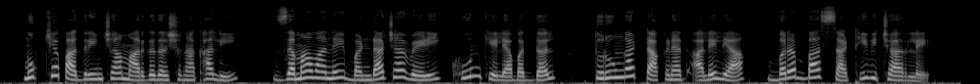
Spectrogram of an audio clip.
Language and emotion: Marathi, neutral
